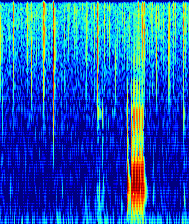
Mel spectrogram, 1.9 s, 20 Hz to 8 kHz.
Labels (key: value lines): label: biophony, knock croak
recorder: SoundTrap 300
